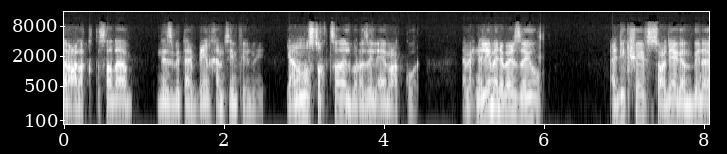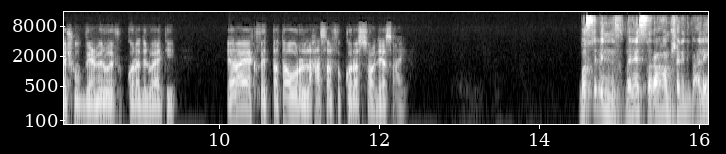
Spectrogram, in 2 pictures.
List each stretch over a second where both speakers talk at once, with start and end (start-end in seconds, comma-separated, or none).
none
